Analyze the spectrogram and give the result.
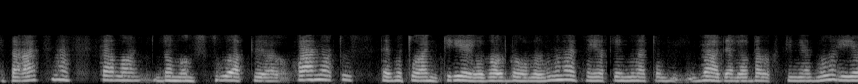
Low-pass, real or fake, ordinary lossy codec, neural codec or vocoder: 7.2 kHz; fake; AAC, 16 kbps; codec, 16 kHz, 0.5 kbps, FreqCodec, smaller model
